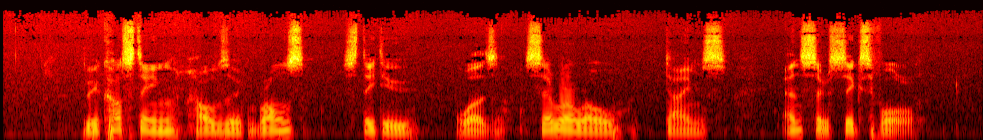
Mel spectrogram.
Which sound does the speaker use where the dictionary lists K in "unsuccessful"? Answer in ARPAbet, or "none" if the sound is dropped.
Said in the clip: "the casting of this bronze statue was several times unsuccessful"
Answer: none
